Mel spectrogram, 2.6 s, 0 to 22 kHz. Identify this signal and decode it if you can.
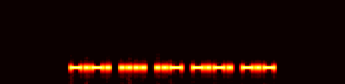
Morse code, heard as a keyed tone, about 46 wpm, 700 Hz. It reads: CHUCK
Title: USA Common Names - 45wpm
